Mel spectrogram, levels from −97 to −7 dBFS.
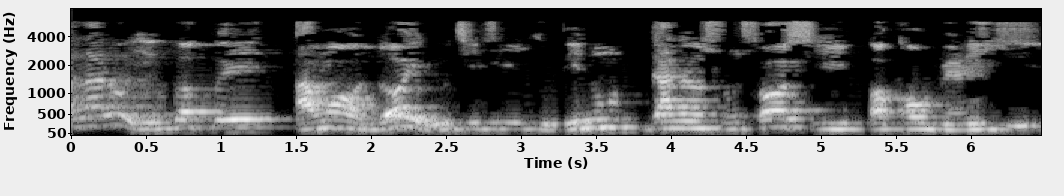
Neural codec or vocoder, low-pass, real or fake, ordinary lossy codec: none; 7.2 kHz; real; MP3, 24 kbps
